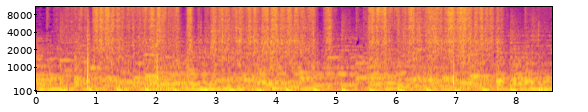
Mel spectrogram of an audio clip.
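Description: Rusty steel roof flashing being rubbed down by hand for surface preparation before rust-preventive primer, a loud rasping scrape in long runs of a second or two with short breaks, over background music with a steady kick-drum beat.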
